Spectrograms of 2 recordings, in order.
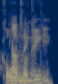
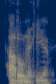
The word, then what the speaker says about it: Kotelnicki: Kotelnicki. Kotelnicki.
